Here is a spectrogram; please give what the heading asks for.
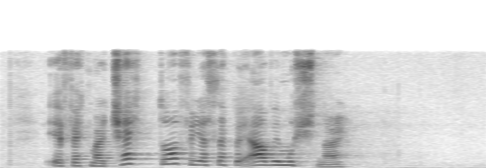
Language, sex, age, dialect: Faroese, female, 36-60, Suðurstreymoy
